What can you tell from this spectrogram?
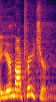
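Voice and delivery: light, happy imitation of the young man; eager young man. Pastor voicing the son greeting him eagerly, high and bright.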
